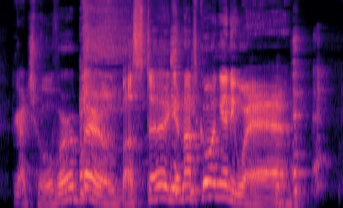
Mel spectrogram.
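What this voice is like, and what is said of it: Cartoony transatlantic accent impression. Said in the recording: “transatlantic accent where it's very, like... It's cartoony.”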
